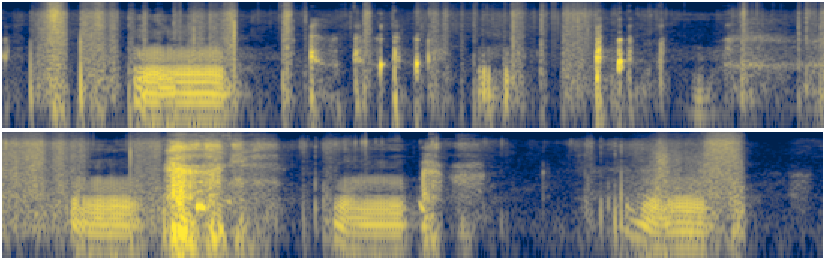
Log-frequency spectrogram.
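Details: Dog snoring with several low, buzzing, vibrating breaths separated by snuffling and clicking sounds: snoring.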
